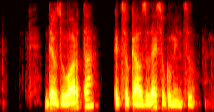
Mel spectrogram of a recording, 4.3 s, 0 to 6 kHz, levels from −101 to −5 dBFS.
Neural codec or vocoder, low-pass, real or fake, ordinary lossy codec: none; 5.4 kHz; real; Opus, 32 kbps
